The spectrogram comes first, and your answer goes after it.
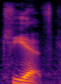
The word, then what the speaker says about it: Kiev: said last week that they pronounce it keith russians pronounce it kiev you just it you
